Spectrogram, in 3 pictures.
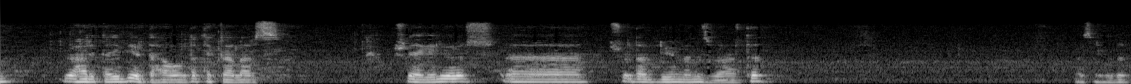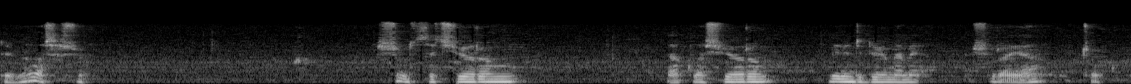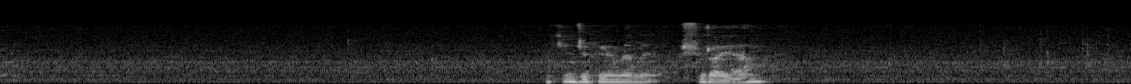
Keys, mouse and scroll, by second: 10.1-33.9 drag.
